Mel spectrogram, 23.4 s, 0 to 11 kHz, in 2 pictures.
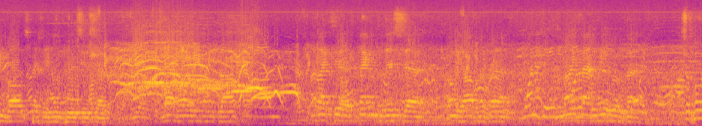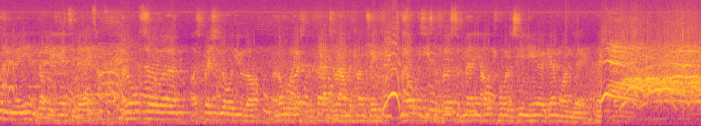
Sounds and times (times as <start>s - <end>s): Male speech, man speaking: 0.0s - 4.4s, 5.1s - 10.8s, 11.4s - 22.2s.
